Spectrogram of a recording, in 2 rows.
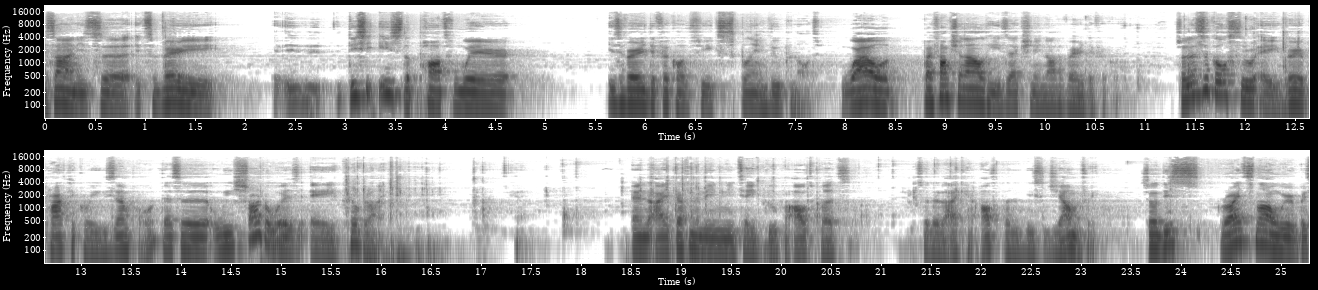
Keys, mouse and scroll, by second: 10.5-11.5 middle drag, 11.5 click, 12.4 x, 12.8-14.7 middle drag, 14.7 ctrl+a, 18.7 ctrl+a, 21.7 alt+shift+click, 22.3-25.2 ctrl+middle drag.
